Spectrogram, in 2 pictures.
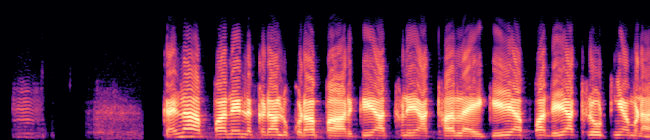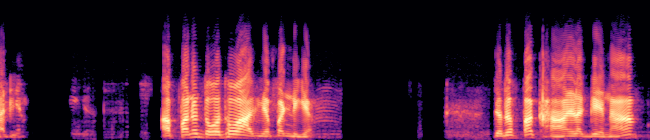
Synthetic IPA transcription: kɛ̃ːnãːaːpãːneːləkɽãːlʊkɽãːpaːɽkeːət̪ʰɳeːəʈʰːãːlɛːeːkeːaːpãːd̪eːəʈʰɾoːʈɪjãːbəɽ̃aːd̪ɪjãː | a̰ːpãːnũːd̪õːd̪õːaːɡɪjãːpəɳɖɪjã̰ː | d͡ʒəd̪õːəpãːkʰaːnləɡːeːnaː

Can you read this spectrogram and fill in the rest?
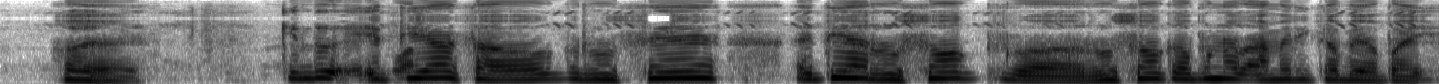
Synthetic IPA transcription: hɔjɦɔj | kint̪ɔet̪ijasaɔkɾusɛɛt̪ijaɾusɔkɾusɔkap̬unakameɾikabɛjapaj

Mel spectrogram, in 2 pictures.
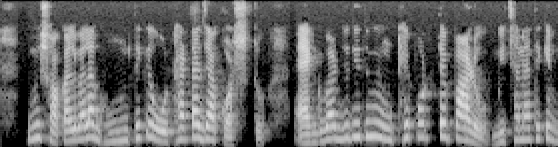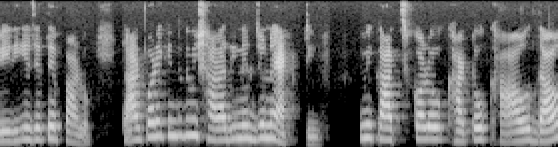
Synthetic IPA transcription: t̪umiʃɔkalbɛlaɡʱumt̪ʰekeoʈʰaʈad͡ʑakɔʃʈo̰ | ɛ̰kbaɾd͡ʑod̪ʱit̪umiuʈʰepoɽt̪epaɾo̰bit͡ɕʰanat̪ʰekebeɾijed͡ʑet̪epaɽo̰ | t̪a̰ɾpɔɾekint̪ut̪umiʃaɾad̪ineɾd͡ʑonːoɛkʈiv | t̪umikad͡ʑkɔɾokʰaʈokʰaod̪ao

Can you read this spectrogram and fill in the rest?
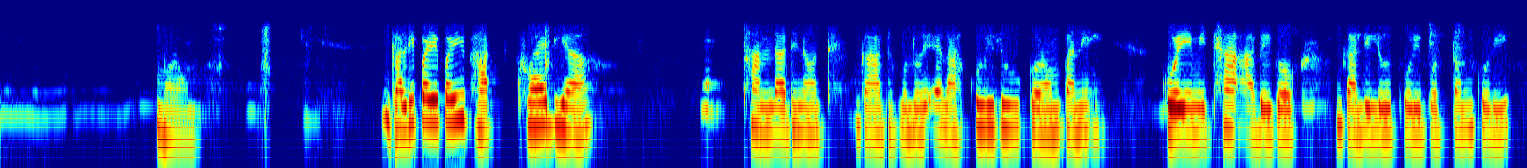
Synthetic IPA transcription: mɔɹɔm | ɡalipaɹipaɹibʱat̚kʰuajdija | tʰːandadinɔtɡadʱobɔlojɛlaɦkoɹiloɡɔɹɔmpani | koɹimitʰaʔabeɡɔkɡalilojpoɹibɔɹtɔnkoɹi

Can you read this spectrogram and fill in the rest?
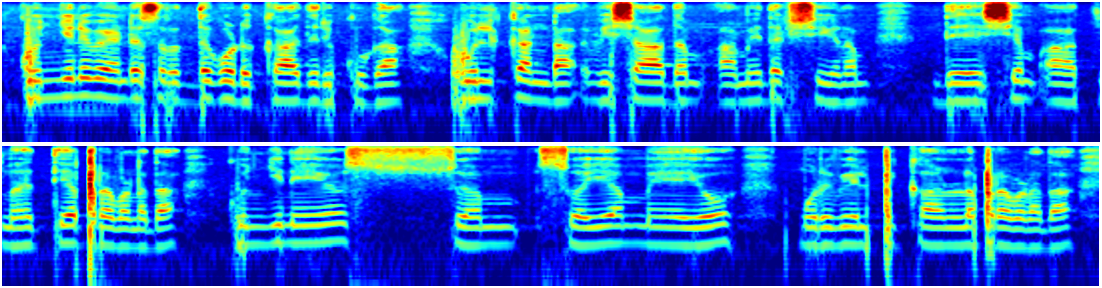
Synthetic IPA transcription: kuɲːinuʋe̞ːɳɖɨɕrɐd̪ʱːɐko̞ɽukːaːðiɾukːuɣɐulkɐɳɖɐʋiɕaːd̪ɐmɐmid̪ɐkʂiːɳɐmd̪e̞ːɕjɐmʔaːt̪mɐɦɐt̪jɐprɐʋɐɳɐðɐkuɲːinejoː | sʋɐjɐmeːjo̞ːmuriʋeːlpikʲːaːɳuɭːɐprɐʋɐɳɐðɐ

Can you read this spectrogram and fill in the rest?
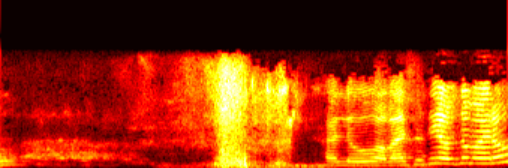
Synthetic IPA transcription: ɦɛloɐʋasət̪ʰiaʋt̪omaɾo

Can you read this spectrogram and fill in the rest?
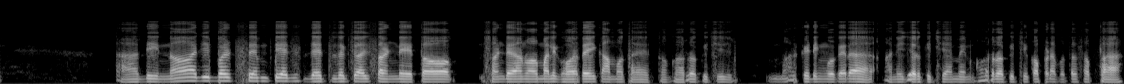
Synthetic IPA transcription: ad̪inɔad͡ʑibəʈsemʈ̪iad͡ʑid͡ʑat̪ud̪ek̚t͡ʃuad͡ʑisəɳɖet̪ɔ | səɳɖeannɔɾmaliɡʱɔɾəikamɔt̪ʰaet̪ɔɡʱɔɾɔkit͡ɕʰi | maɾkeʈiŋɡʋəɡəɾaanid͡ʑɔɾkit͡ɕʰiaminɡʱɔɾɔkit͡ɕʰikɔpɽapət̪ɾəsɔpːa

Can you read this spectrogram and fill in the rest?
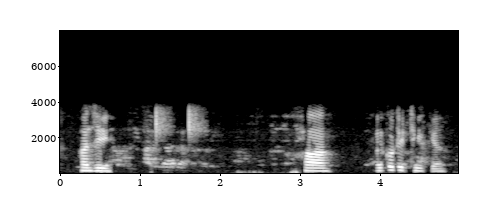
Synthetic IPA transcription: hãːd͡ʑiː | hãː | bɪlkʊʈiːʈʰiːkjaː

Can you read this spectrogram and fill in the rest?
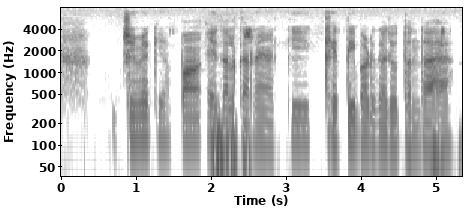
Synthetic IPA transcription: d͡ʒɪʋẽːkɪaːpãːʔeːɡəlkəɾːəeːɦãːkɪkʰeːt̪iːbaːɽiːd̪aːd͡ʒoːd̪ʱənd̪aːɦɛː

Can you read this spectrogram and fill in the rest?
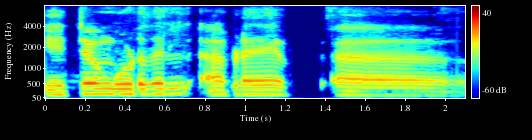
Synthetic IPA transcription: e̞ːtːɐʋumkuːɽuðɐlɐʋiɽe̞

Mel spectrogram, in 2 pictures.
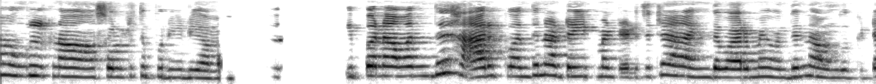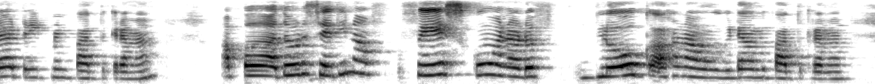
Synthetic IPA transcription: ʊŋɡɐɭɯkːɯnãːsɔlɪɾɐðɯpʊɾɪjɪlɪjaːmɐ | ɪpːoːnãːʋɐnd̪ɯɦaːɾɯkːɯʋɐnd̪ɯnãːʈɾiːʈmɛɳʈɛɽɯt̪ːɯʈːɯnãːɪnd̪ɐʋaːɾɐmeːʋɐnd̪ɯnãːɐʋɐŋɡɐkːɪʈːɐʈɾiːʈ̚mɛɳʈ̚paːɾt̪ɯkːɪɾeːmẽː | ʔɐpːoːɐðoːɽɐsɛðinãː | feːskʊ̃ɛnːoːɽɐ | bloːɡaːɣɐnãːɐʋɐŋɡɐkːɪʈːɐʋɐnd̪ɯpaːɾt̪ɯkːɪɾeːmẽː

